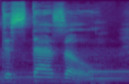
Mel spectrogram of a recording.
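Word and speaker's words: διστάζω: The word doubt in the Greek that's used in the Bible is pronounced distazo.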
